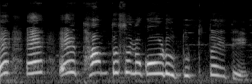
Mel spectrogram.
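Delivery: high, loud, sharp cry to stop; urgent warning. Real, not acted. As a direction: call out to halt someone right now. Urgently stopping partner pulling at plant.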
